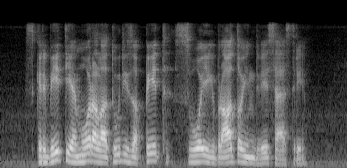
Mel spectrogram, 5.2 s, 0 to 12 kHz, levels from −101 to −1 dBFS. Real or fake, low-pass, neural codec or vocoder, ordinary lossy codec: real; 7.2 kHz; none; none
